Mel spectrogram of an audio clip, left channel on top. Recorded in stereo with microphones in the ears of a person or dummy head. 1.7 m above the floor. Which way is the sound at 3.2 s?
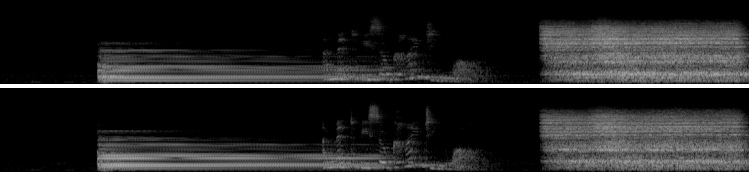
75° right (ahead or behind).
